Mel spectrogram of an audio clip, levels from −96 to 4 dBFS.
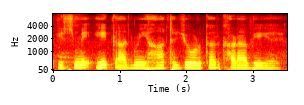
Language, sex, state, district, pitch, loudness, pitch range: Hindi, male, Gujarat, Valsad, 140 Hz, -15 LUFS, 130-145 Hz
